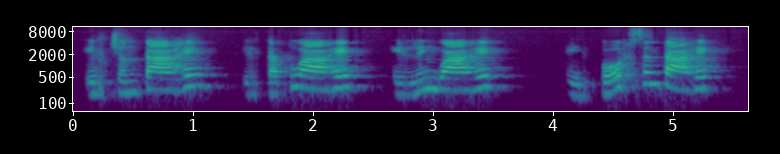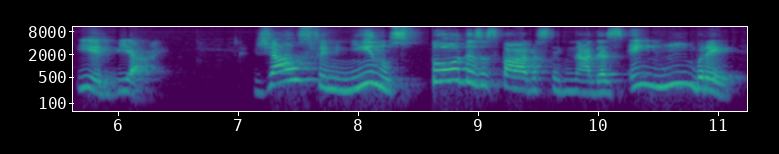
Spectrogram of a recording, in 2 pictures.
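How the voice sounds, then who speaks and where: A woman teaching a recorded review lesson, talking affectionately to her students and explaining step by step with paired examples. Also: fairly high pitch. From Brazil. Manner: affectionate, chatty, addresses students as "galera". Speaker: Spanish teacher.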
